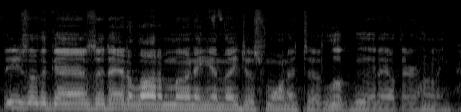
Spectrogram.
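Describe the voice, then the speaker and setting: A man talking casually as a collector explaining his collection, with halting speech that pauses mid-thought. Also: medium pitch, steady tone, warm tone. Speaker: duck call collector being interviewed. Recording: clear background noise.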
